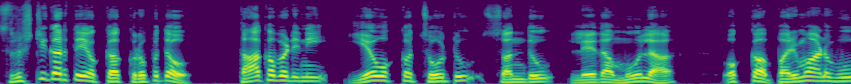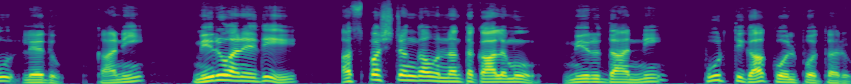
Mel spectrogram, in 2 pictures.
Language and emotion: Telugu, neutral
